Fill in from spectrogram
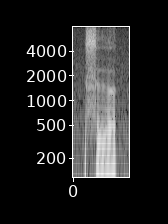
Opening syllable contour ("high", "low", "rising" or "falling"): low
